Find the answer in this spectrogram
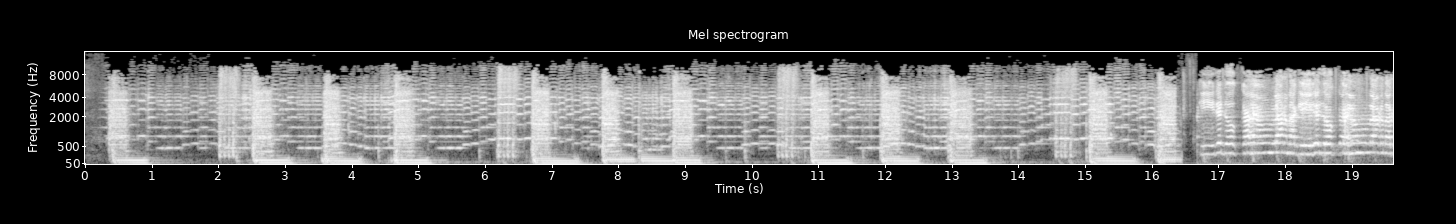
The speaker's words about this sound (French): Et ouais, ben écoute, t'as un jingle. Une cassette à nous passer, un jingle. D'accord. C'est parti.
